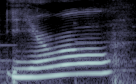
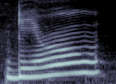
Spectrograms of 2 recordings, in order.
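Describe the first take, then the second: First: The word begins with a Y sound. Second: The word begins with a hard G sound.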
